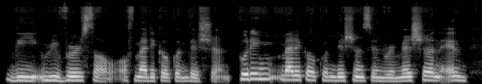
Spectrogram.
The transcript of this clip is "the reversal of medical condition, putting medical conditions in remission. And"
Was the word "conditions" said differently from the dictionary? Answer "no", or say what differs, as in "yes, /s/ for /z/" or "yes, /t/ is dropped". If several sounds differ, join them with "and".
yes, /s/ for /z/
